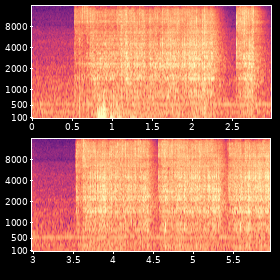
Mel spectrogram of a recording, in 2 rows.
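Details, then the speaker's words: Cheap multi-process welder bought on Amazon, stick welding with 6011 electrode at about 80 A: crackling arc hiss keeps cutting out and restarting, five short bursts in six seconds; unstable arc, judged unusable for 6011. "All right, I'm going to call that a no-go for 6011. 6011, it will not do well at all."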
